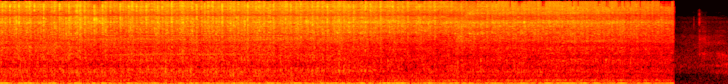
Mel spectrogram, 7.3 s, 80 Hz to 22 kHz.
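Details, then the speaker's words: 1967 Chevy Nova small-block with FiTech EFI warming up after injector cleaning, with fuel leaking past the rear injector O-rings: steady low idle rumble with an even beat and no misses or knocks; running smoothly. "the ear detector doesn't hear anything anus and it sounds pretty good so we might have gotten lucky and didn't hurt anything"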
